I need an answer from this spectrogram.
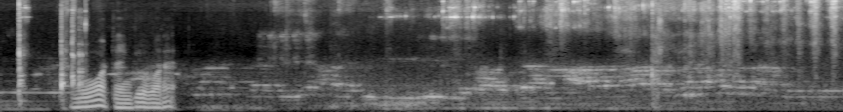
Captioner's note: glass bottle being hit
